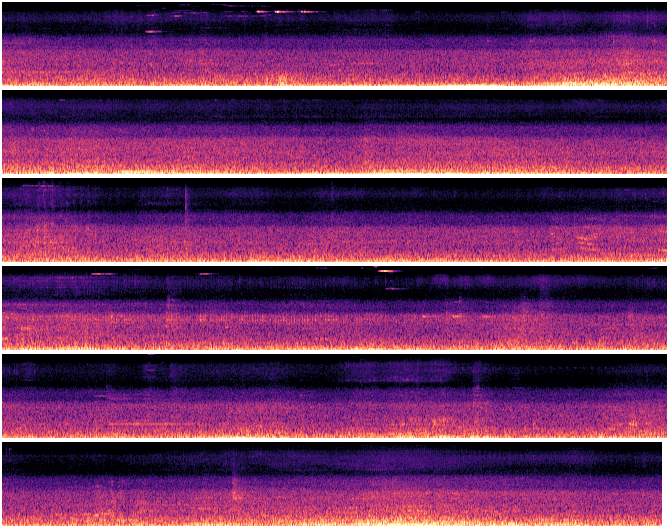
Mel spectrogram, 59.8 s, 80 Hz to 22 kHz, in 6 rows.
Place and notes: Yangmei, 楊梅鎮 Taoyuan County - Intersection
Traffic Noise, Sony PCM D50 + Soundman OKM II
楊梅鎮 Taoyuan County, Taiwan, 14 August 2013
